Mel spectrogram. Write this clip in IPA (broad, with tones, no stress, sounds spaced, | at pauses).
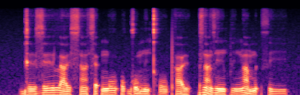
ɡ e˨ ɪ̯ z e˦ ɪ̯ l a˨ ɪ̯ sʰ ã˨ sʰ ɛ˦ ʔ ŋ o˦ ʊ̯ ʔ o˨ ɡ o̰˦˨ ʊ̯ m ĩ˨ kʰ o˨ ʊ̯ pʰ a̰˦˨ ɪ̯ | z ã˦˨ z ĩ˨ p i˨ ŋ ã˦˨ m ɪ˦ ʔ θ i˨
